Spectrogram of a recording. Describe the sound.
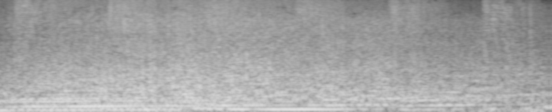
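A drag racing car's engine revs on a Florida drag strip: a loud, continuous roar with a steady harmonic drone that holds through the whole clip, with no talk over it.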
